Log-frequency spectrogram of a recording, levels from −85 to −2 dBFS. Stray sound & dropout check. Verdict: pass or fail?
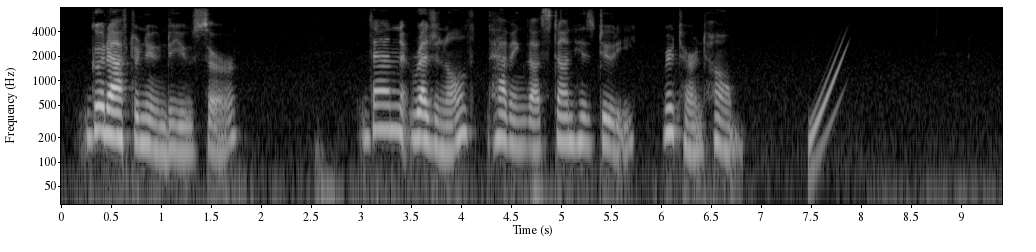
fail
